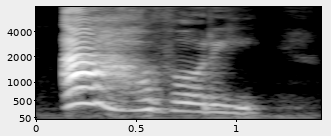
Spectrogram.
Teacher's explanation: esta palavra é proparoxítona por quê Porque a sílaba mais forte dela é a antepenúltima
